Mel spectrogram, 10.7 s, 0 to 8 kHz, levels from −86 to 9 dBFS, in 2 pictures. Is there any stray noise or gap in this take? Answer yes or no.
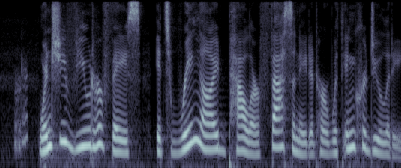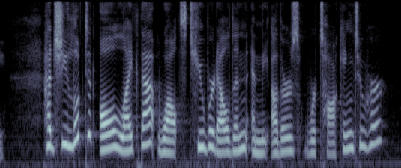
yes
